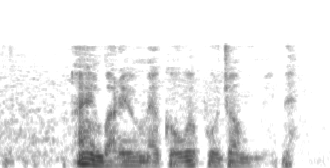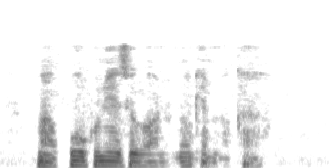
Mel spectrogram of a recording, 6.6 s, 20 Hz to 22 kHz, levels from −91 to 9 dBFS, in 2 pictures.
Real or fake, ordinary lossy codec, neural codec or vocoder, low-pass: real; MP3, 48 kbps; none; 7.2 kHz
